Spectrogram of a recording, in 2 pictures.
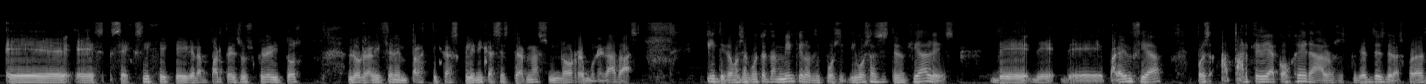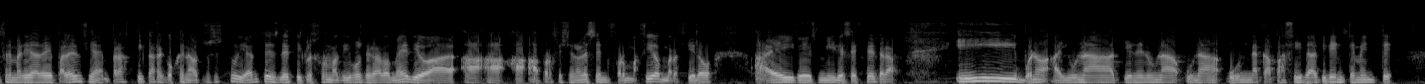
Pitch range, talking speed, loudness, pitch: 100-115 Hz, 170 wpm, -29 LUFS, 105 Hz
